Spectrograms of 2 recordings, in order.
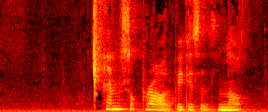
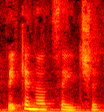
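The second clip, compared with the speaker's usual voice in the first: normal talking voice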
